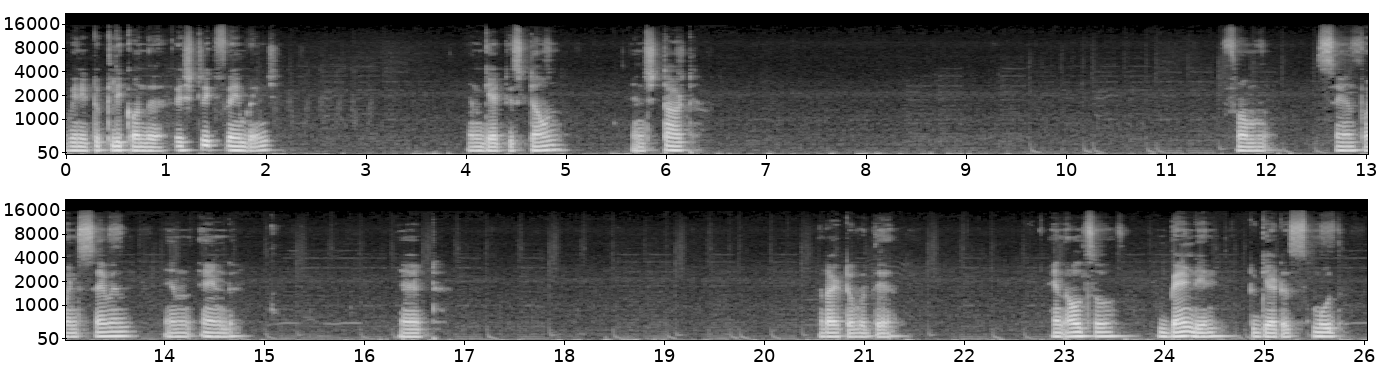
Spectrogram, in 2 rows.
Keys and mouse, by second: 1.1 click, 4.2 click, 5.4-12.0 drag, 13.5-15.0 drag, 15.9-20.6 drag, 23.8-26.0 drag.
